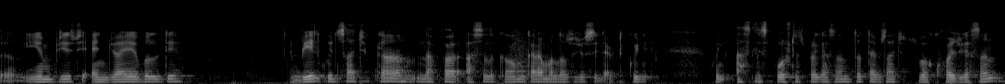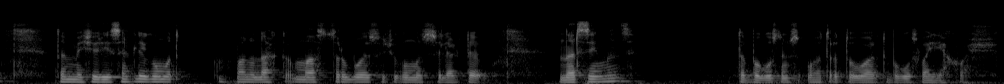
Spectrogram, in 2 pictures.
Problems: none marked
